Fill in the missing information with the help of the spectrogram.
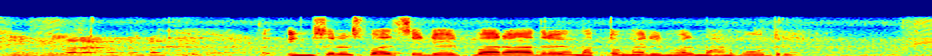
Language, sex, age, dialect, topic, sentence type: Kannada, female, 25-30, Central, banking, question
